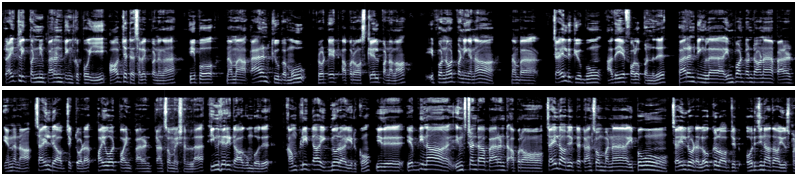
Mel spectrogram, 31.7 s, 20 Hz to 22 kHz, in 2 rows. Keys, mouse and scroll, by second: 2.4 right click, 8.6 click, 9.3 g, 10.3 s, 11.3 r, 13.5 r, 16.2 g, 17.3 s, 18.4 r, 27.2 shift+click, 27.9 r, 31.5 click.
